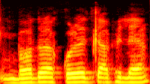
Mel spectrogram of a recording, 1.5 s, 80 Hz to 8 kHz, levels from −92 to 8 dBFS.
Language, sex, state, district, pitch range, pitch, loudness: Hindi, male, Bihar, Kishanganj, 150-160 Hz, 155 Hz, -14 LUFS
